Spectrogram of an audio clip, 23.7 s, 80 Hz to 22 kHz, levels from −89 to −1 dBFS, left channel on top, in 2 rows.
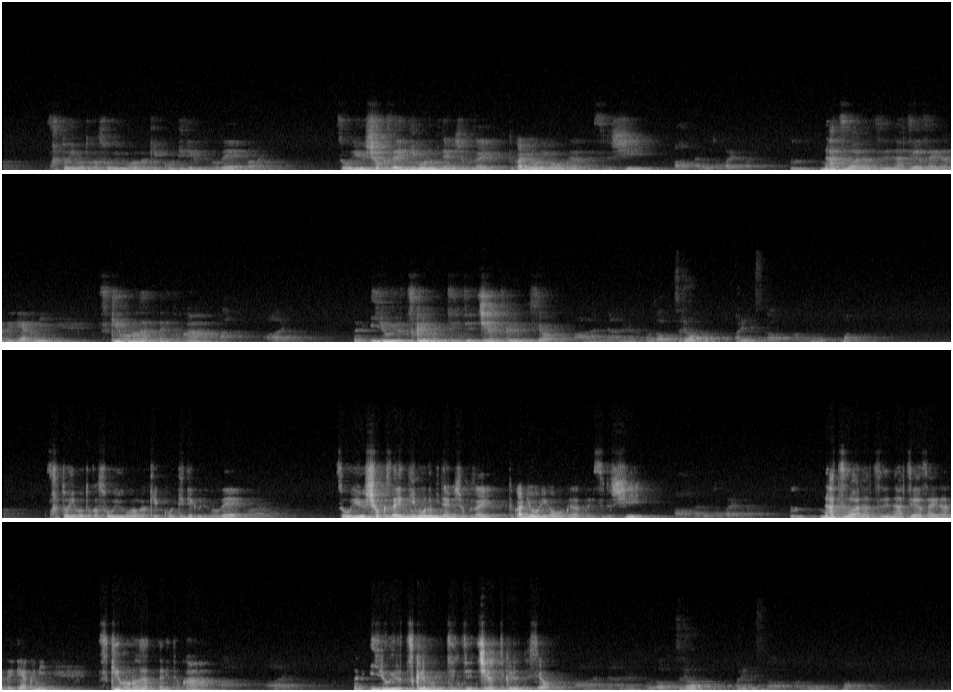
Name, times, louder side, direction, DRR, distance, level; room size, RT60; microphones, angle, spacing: voice 1, 0.6-3.0 4.2-8.0 9.9-12.4 12.7-12.8 13.1-14.5 16.3-18.7, right 4 dB, 45° right, 9 dB, 0.4 m, -33 dB
voice 2, 8.4-9.4 14.6-14.7 15.1-15.5 19.0-20.6 21.0-22.5, equal, 80° left, -1 dB, 1.5 m, -47 dB
9.7 x 6.1 x 2.7 m, 1.5 s
head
